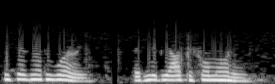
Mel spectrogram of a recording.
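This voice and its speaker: A woman's voice: medium pitch, quick pace, phone-quality sound, soft background music, lightly acted. Actress playing a world-weary woman of mystery. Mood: weary, earnest. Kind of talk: 1930s radio drama acting. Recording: noisy, thin 1930s radio broadcast.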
